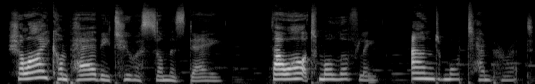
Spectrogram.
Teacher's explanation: This line, rather than stressed, unstressed, stressed, unstressed; goes unstressed, stressed, unstressed, stressed. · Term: iambic metre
